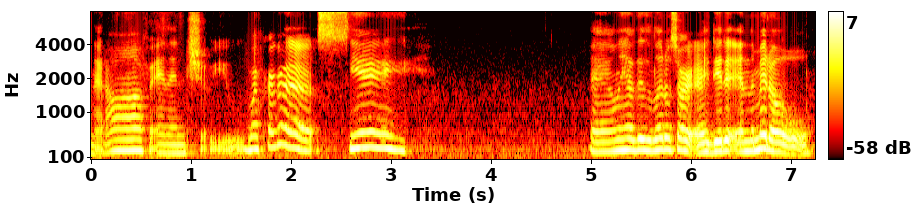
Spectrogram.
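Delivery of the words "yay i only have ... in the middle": excited. Real, not acted. Showing new start excitedly.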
